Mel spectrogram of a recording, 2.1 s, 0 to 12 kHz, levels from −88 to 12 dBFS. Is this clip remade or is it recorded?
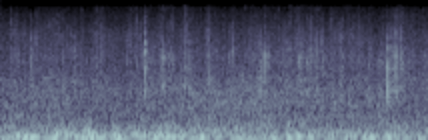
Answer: recorded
